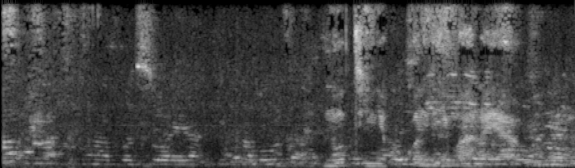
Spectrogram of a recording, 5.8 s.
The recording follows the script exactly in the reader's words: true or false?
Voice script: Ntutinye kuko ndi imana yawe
true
